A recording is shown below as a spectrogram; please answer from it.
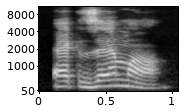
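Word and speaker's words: eczema: ई एम ए देखिए ई सी यहां पे ई का उच्चारण ए का करेंगे व सी का उच्चारण हमने क करना है क्यों करना है क्योंकि सी के बाद जब भी कंसोनेंट आता है तो सी का उच्चारण क करते हैं ठीक है क्या हो गया एक और जड ई को हम जे पढ़ेंगे ऐसे जड ई का उच्चारण जे करेंगे एम ए को मा पढ़ेंगे एजमा एजमा होता है दोस्तों खुजली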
